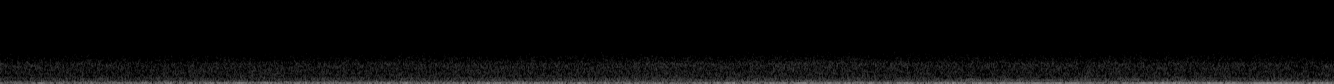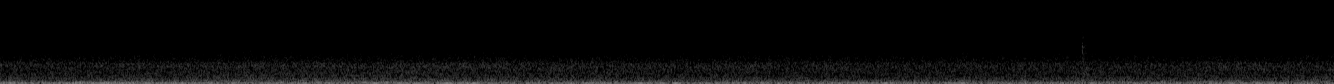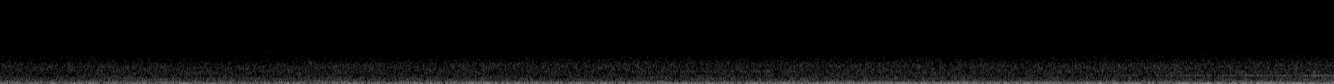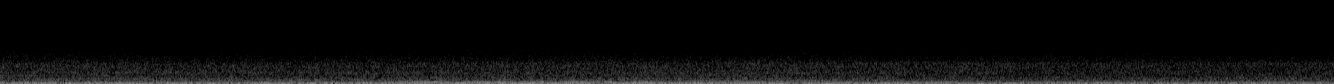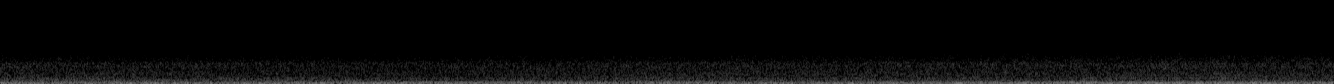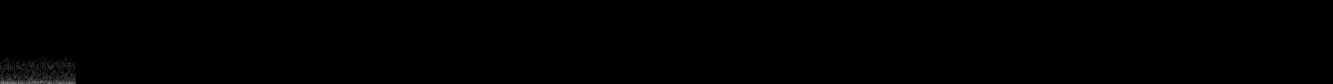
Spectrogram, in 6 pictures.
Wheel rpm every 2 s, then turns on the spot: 0, 0, 0, 0, 0, 0, 0, 0, 0, 0, 0, 0, 0, 0, 0, 0, 0, 0, 0, 0, 0, 0, 0, 0, 0, 0, 0, 0, 0, 0, 0, 0, 0, 0, 0, 0, 0, 0, 0, 0.
none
